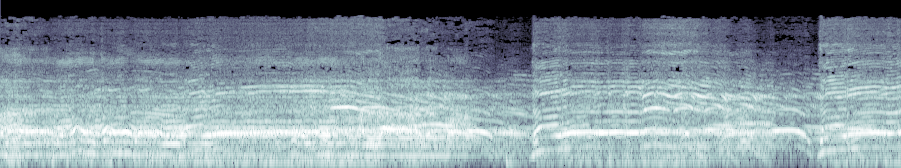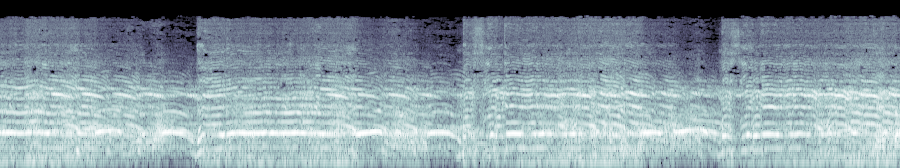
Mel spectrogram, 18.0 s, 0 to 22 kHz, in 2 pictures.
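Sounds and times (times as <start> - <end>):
man singing devotional song: 0.0 - 2.2
crowd noise: 0.0 - 18.0.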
